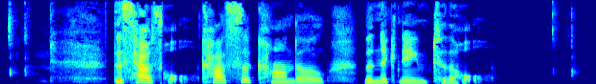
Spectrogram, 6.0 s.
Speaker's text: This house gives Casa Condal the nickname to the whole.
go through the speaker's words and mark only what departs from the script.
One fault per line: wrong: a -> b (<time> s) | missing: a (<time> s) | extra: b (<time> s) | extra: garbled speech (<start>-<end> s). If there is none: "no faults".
wrong: gives -> whole (1.6 s)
